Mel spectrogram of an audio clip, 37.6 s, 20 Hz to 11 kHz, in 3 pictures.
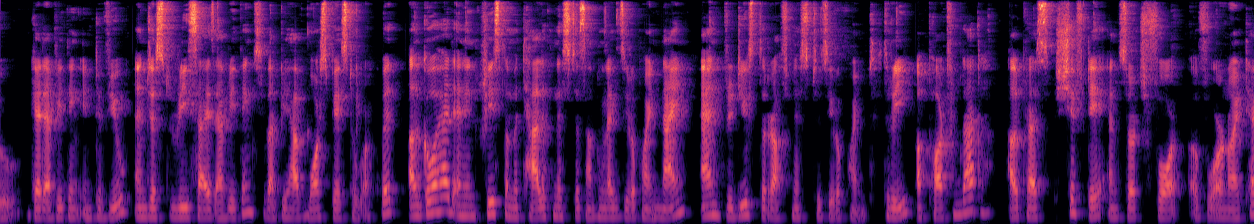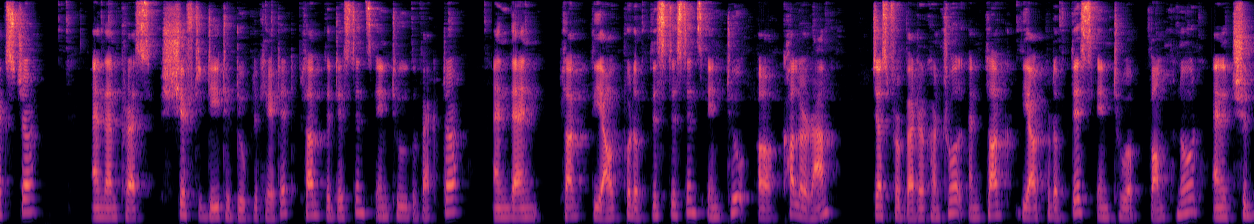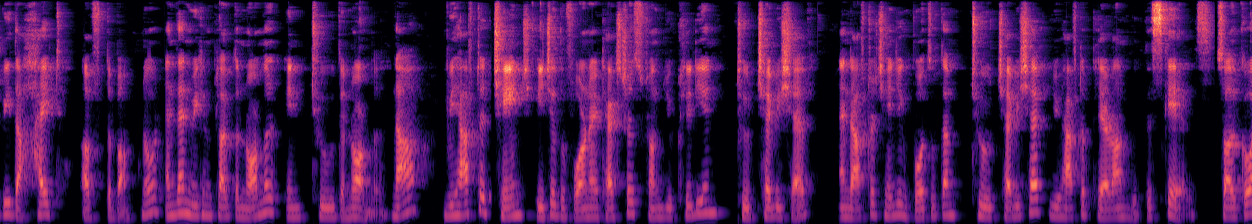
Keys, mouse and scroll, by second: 0.8-2.3 scroll up 3, 2.3 click, 2.5-2.8 scroll up 2, 2.8 middle click, 3.2-3.6 scroll up 1, 3.7 middle click, 4.7-6.3 drag, 7.2-9.1 drag, 9.6 middle click, 10.2 shift+a, 13.7 click, 14.6 shift+d, 16.1-17.1 drag, 17.4 click, 17.8 click, 19.0-21.2 drag, 22.8-26.7 drag, 27.3-28.9 drag, 28.9 middle click, 29.1-29.6 scroll up 2, 29.7 middle click, 29.9-30.4 scroll up 1, 30.5 drag, 31.4-32.8 drag, 33.2 click, 37.5-37.6 drag.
